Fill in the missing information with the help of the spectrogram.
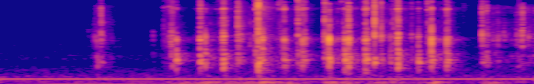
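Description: A white mechanical computer keyboard with plastic keycaps is typed on with the fingertips of both hands. The result is a quick run of bright, sharp clicks that are dry and short-ringing, over a faint steady low hum.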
